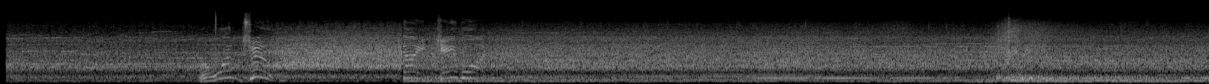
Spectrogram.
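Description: A large crowd cheers and roars loudly in a big open stadium.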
